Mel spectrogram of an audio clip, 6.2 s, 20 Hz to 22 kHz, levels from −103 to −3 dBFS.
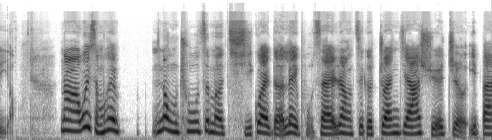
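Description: No faults found; the speech carries only the light coding texture expected from Opus voice compression running in hybrid mode with the full band intact.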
